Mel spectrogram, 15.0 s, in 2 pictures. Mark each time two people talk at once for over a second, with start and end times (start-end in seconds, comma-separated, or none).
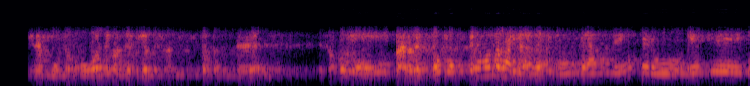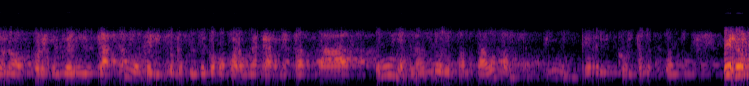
3.5-5.3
